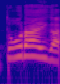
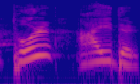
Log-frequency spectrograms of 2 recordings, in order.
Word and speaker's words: 돌아이들: 이게 또라이는 아니에요. 발음을 잘 해주셔야 돼요. 또라이가 아니라 돌아이들.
